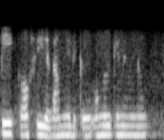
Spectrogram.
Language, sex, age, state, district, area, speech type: Tamil, female, 18-30, Tamil Nadu, Perambalur, urban, conversation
